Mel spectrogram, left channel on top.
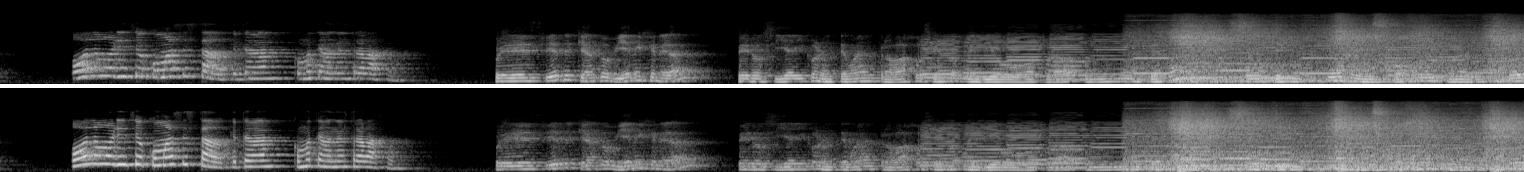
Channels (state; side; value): normal; both; correlation 0.40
